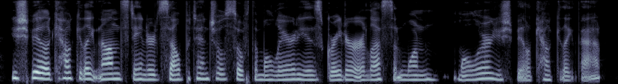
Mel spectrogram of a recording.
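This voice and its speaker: A woman with an unremarkable speaking voice talks at a fairly quick pace with hardly any pauses, at fairly low pitch and with fairly even intonation. The sound is dry and close with no echo, on a very clean recording with a silent background. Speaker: chemistry teacher. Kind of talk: lecture.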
